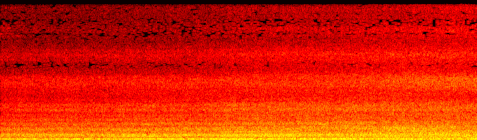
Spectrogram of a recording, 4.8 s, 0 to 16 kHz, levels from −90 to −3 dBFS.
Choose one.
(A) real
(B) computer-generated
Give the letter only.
A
